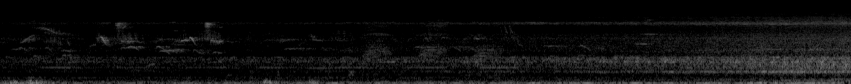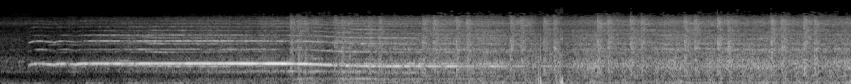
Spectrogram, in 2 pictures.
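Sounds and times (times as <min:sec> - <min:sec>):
train rumble: 0:02.7 - 0:17.0
locomotive horn blast: 0:08.8 - 0:14.1
train wheel clatter: 0:11.1 - 0:17.0.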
